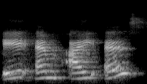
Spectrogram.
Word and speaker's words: amis: Next is AMIS. S is the last consonant. We will not pronounce this.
